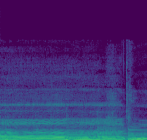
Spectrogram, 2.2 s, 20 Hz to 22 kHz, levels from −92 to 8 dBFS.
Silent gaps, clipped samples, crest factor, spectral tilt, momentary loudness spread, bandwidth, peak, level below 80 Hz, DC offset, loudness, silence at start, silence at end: none; under 0.1%; 12 dB; -7.5 dB/octave; 3 LU; 12.5 kHz; -12 dBFS; -44 dBFS; under 0.1%; -26 LUFS; 0 s; 0 s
